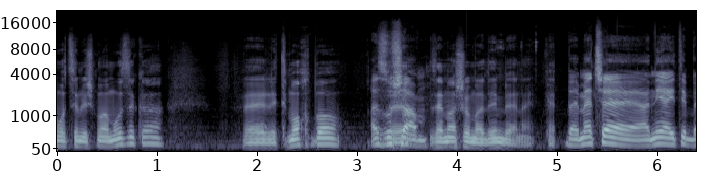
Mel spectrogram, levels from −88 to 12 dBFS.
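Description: Word clock ticks, 1.08 to 5.6 s: about four clicks roughly every 1.5 s, as an unlocked receiving clock drifts and drops or repeats one sample.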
